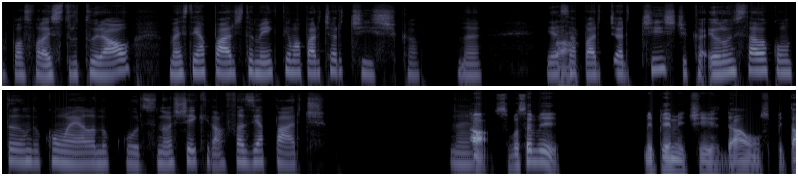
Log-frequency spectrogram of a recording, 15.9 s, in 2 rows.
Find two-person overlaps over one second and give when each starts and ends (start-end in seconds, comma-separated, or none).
none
